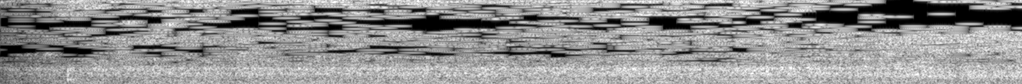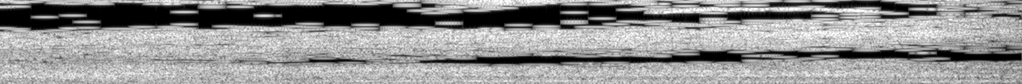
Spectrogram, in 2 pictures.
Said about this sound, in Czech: Sedmice su prošle pre nego što ga je ovaj autobus dovezao na prag Evropske unije.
